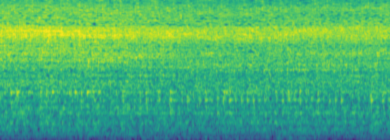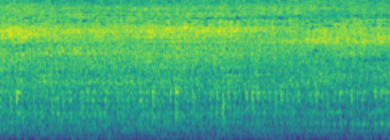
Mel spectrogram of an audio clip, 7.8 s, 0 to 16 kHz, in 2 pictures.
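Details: 2002 Nissan Maxima V6 at idle with loose metallic rattle, code P0420; traced to broken honeycomb in bank 1 pre-cat nearest firewall; replacing pre-cat removed the noise.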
